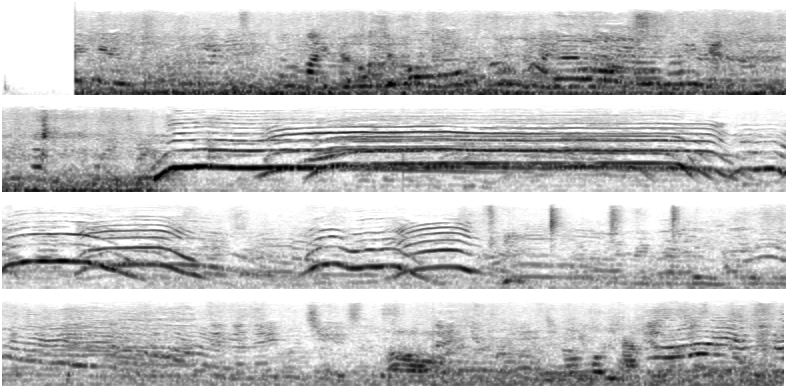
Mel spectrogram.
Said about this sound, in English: Actually, when we see Trump praying, and we see Trump uh, with the MAGA crowds again. It's good.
